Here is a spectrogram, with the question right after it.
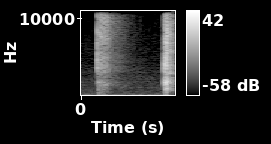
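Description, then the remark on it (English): A large, double-size can of Chuhai is popped open: two quick, sharp bursts, a crack and then a fizzing hiss, with a short pause between them and no talking. “Okay, here we go. I'm popping this Chuhai.”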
